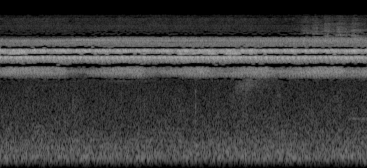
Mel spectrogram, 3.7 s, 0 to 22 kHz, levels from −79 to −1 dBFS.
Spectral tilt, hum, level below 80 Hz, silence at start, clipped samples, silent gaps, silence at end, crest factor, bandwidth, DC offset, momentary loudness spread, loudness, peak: 1.5 dB/octave; none; -74 dBFS; 0 s; under 0.1%; none; 0 s; 12 dB; 16 kHz; under 0.1%; 1 LU; -19 LUFS; -10 dBFS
